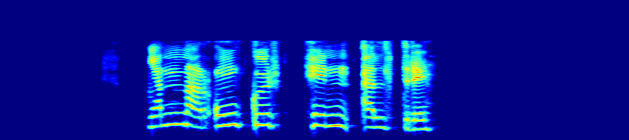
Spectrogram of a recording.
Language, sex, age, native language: Icelandic, female, 10, Icelandic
